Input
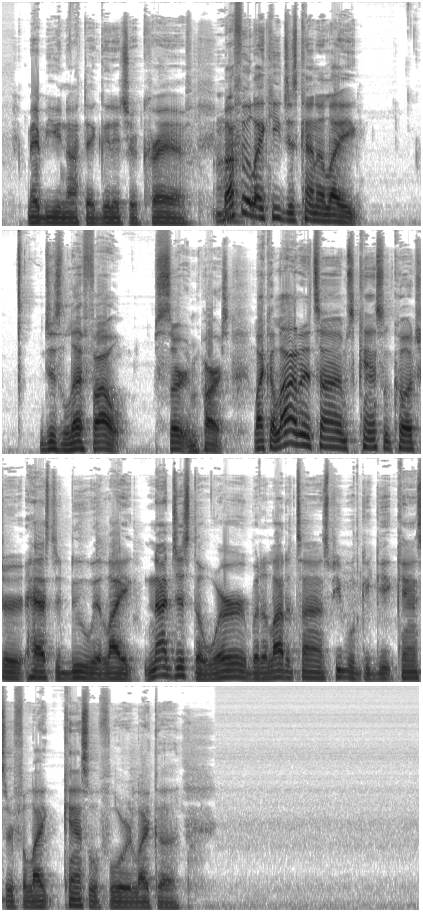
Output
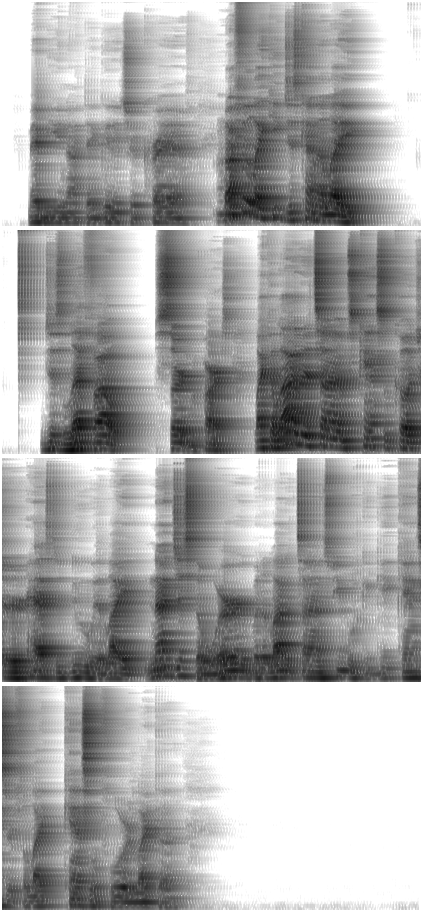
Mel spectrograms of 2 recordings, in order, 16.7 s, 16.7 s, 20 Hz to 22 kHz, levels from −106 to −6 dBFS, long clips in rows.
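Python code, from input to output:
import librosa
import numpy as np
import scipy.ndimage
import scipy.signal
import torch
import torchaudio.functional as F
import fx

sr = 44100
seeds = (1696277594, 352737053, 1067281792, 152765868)

y = fx.high_shelf(x, sr, hz=8700.0, db=-6.5, at=(0.59, 1.7))
y = fx.room_flutter(y, sr, wall_m=5.2, rt60_s=0.73)
y = fx.band_widen(y, sr, depth_pct=100)
y = F.gain(torch.from_numpy(y), -3.0).numpy()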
